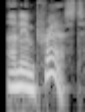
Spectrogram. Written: unimpressed

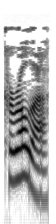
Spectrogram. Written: karola

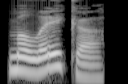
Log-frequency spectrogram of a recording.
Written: malaika

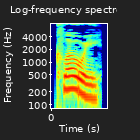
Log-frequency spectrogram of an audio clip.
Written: chloe

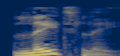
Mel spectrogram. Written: lately

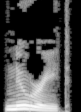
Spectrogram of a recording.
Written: nureet

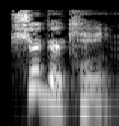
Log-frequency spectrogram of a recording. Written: sugarcane

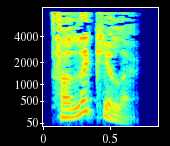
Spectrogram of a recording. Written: follicular

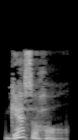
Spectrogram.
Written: gasohol

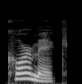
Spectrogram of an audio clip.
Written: Cormack

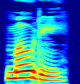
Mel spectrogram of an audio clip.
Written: modi

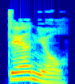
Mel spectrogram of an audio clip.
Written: daniele

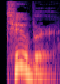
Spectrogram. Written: tuber

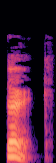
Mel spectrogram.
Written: irk

